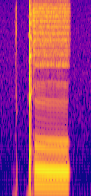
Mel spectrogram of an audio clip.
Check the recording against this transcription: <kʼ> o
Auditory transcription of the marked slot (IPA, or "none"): ǃ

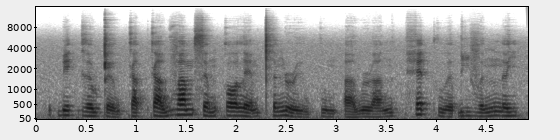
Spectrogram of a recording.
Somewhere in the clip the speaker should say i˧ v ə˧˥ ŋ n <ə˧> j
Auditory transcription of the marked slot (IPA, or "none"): ə˧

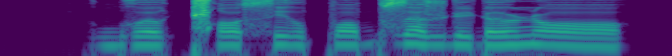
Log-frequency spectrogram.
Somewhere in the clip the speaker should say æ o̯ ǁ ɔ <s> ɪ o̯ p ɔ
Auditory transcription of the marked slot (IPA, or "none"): s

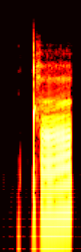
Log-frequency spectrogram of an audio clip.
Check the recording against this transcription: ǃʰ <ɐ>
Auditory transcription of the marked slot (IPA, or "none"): a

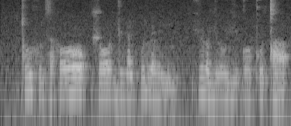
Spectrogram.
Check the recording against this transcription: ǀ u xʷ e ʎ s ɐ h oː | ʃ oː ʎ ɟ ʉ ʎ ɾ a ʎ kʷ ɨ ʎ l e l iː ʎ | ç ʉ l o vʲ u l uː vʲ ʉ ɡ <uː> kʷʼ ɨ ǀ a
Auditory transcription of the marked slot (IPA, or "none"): oː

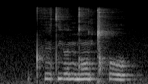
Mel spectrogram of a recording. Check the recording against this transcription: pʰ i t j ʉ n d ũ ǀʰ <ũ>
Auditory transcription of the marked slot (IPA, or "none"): u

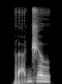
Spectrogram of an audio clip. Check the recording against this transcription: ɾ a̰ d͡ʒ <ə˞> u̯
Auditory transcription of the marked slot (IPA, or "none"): ə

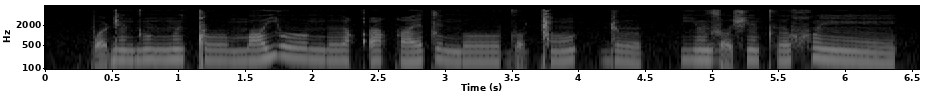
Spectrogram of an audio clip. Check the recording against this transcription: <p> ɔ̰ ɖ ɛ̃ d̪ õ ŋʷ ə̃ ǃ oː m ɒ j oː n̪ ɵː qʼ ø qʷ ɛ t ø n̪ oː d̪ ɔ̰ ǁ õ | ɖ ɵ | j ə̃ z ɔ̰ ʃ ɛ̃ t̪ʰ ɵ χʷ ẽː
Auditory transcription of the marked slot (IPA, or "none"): p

